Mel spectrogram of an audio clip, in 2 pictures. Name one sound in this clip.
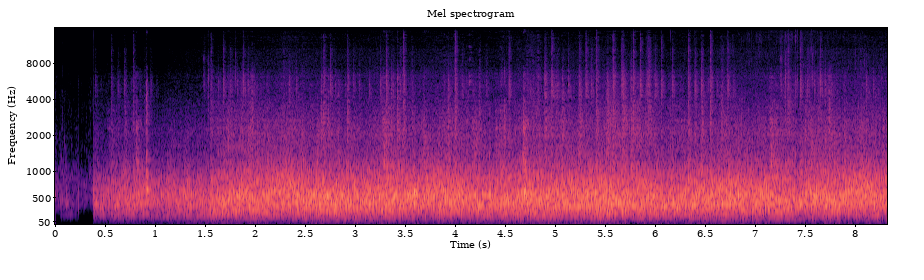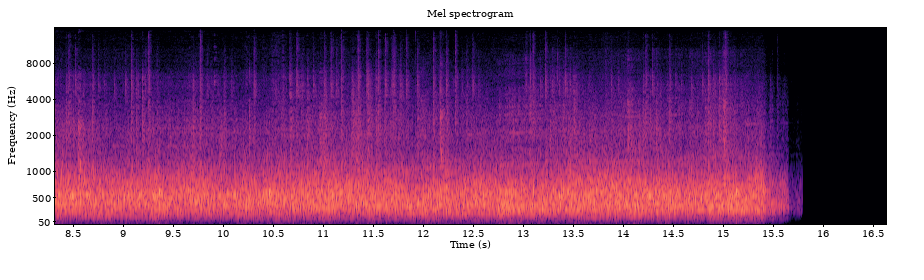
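A minecart rumbles steadily along rails.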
